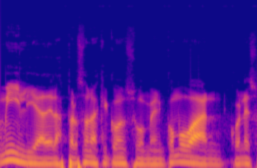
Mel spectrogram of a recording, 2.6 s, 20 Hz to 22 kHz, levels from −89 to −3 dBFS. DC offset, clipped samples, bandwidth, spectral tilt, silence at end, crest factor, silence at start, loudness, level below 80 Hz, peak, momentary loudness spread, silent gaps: under 0.1%; under 0.1%; 10 kHz; -7.5 dB/octave; 0 s; 20 dB; 0 s; -29 LUFS; -40 dBFS; -8 dBFS; 10 LU; none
